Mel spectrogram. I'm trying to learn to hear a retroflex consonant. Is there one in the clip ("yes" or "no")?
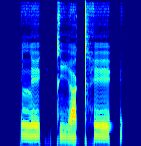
no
